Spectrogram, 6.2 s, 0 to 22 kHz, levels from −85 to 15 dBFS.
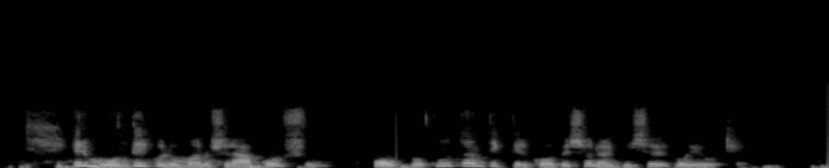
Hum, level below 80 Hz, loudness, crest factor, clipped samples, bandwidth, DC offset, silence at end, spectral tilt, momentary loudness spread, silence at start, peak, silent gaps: none; -62 dBFS; -26 LUFS; 18 dB; under 0.1%; 8 kHz; under 0.1%; 0 s; -6 dB/octave; 18 LU; 0.15 s; -10 dBFS; none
